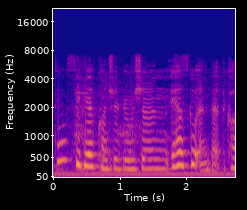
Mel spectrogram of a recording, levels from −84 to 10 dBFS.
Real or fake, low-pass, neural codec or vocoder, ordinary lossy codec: real; 7.2 kHz; none; none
